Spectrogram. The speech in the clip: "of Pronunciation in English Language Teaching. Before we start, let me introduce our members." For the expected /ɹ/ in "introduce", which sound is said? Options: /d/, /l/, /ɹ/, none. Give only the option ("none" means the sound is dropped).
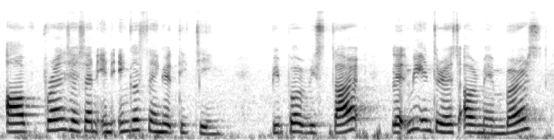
none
